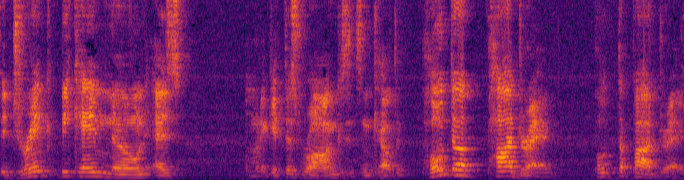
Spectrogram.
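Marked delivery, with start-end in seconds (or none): 4.2-6.8 put-on swooping Italian accent, drawn out. Pronouncing the Celtic name of the drink, in an Italian accent. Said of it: "I said that in an Italian accent for some odd reason".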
